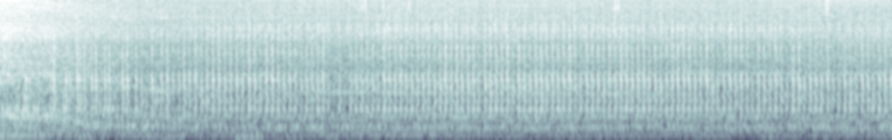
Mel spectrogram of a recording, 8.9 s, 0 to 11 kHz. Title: Стук двигателя 1MZ появляется при долгой стоянке на холостых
